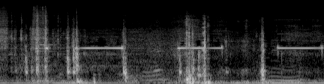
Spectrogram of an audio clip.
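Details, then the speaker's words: 2008 Honda Element heater blend door after cleaning and greasing, switched hot to cold: short even actuator whirs at steady pitch, no catching or clicking, now moving freely where the heater wouldn't get hot before. "okay turn to hot cold okay good and it's moving good there yep no slowers because it takes a minute or two to go man that's moving really well now"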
